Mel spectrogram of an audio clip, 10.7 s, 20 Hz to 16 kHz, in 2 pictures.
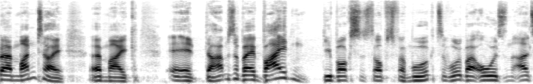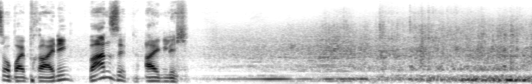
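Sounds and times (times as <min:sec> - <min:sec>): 
speech: 0:00.0 - 0:07.5
GT3 race cars racing past: 0:05.8 - 0:10.6.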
